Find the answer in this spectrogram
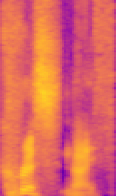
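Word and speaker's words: crysknife: didn't yeah well someone help us with the pronunciation of that he says Cuban says Chris knife it's how it's said nope lights there we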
